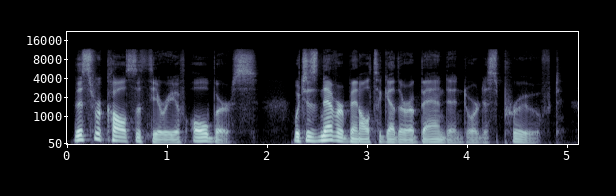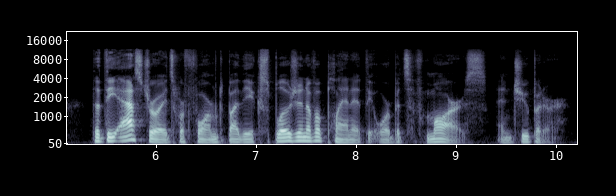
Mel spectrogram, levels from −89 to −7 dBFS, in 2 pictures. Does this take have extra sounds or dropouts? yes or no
no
